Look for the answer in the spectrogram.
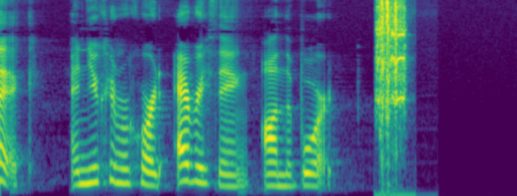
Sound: camera shutter sound

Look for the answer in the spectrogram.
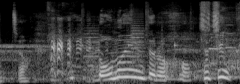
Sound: failed to hold back laughter

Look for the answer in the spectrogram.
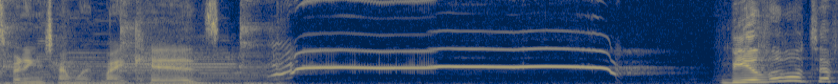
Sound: screaming

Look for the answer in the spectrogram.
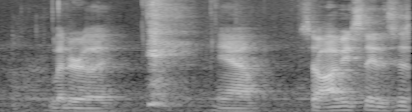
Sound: chuckles

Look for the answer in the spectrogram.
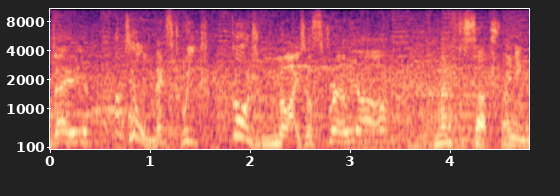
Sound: applause

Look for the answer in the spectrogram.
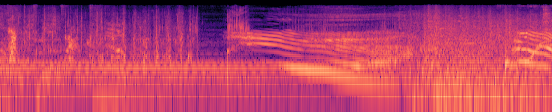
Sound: yawning; grunting

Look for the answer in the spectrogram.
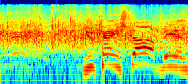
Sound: audience applauding

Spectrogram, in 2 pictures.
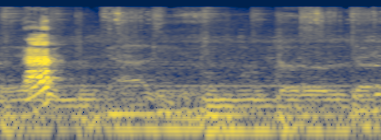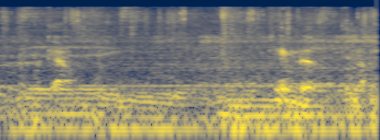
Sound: laugh

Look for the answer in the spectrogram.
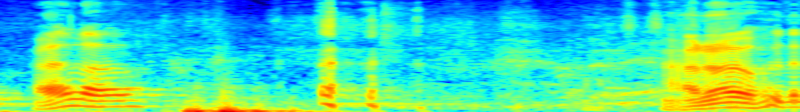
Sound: laughter

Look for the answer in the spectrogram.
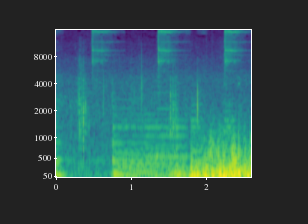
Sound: wind

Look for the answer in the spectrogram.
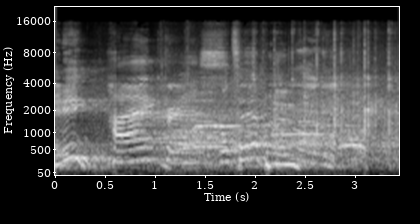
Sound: audience cheers

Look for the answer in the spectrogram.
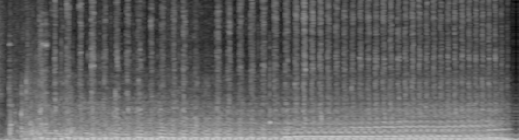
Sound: boat engine revving

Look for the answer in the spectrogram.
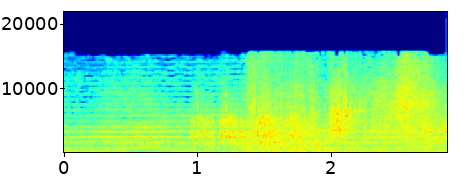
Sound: rocket fire

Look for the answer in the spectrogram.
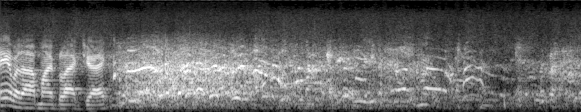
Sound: audience laughter

